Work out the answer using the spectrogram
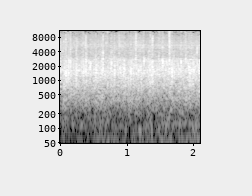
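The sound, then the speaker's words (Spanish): Applause from a crowd greeting a cycling champion at a municipal sports-day ceremony, a loud, dense and steady clatter of many hands that fills the whole clip without any voices over it. “Un aplauso para Jason.”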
